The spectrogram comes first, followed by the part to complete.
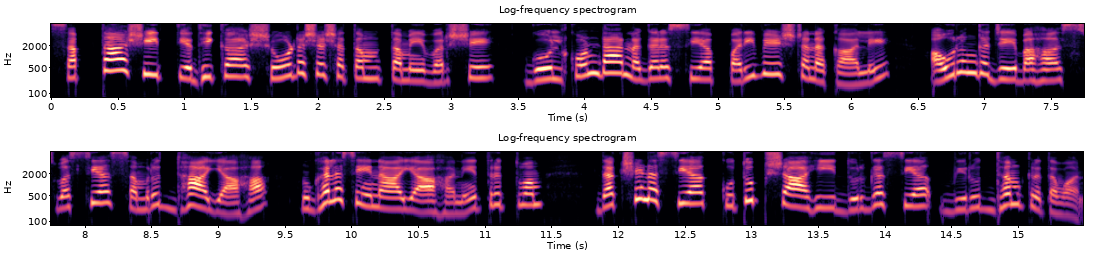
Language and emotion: Sanskrit, neutral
